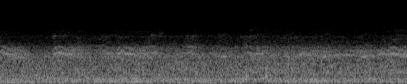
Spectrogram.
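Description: A bird calling over and over, about twice a second, over a steady low background noise.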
